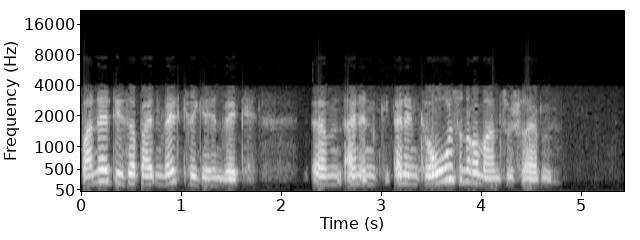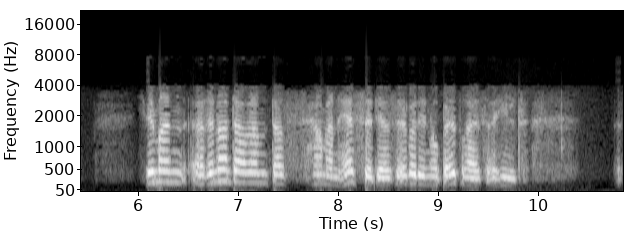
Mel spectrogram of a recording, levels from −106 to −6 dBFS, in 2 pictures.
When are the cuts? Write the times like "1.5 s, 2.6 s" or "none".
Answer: none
